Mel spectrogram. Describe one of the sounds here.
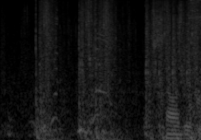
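A heavy blow lands with a crunching impact.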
